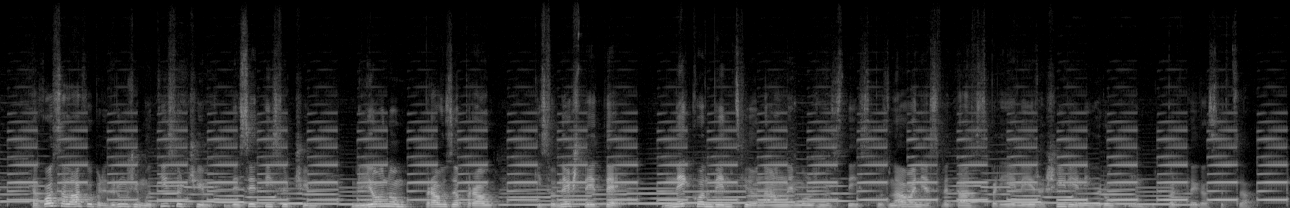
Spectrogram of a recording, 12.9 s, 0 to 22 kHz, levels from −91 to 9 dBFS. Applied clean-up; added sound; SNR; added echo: none; Wind instrument, woodwind instrument + Alarm; 2 dB; none.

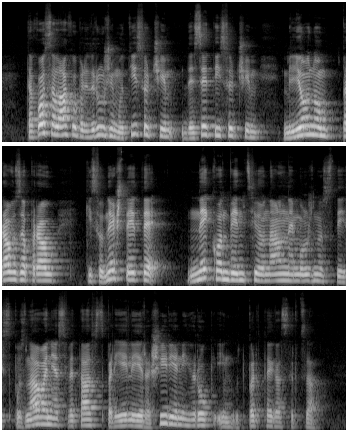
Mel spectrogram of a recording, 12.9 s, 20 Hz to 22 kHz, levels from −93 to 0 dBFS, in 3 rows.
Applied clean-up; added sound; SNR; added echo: none; none; none; none.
